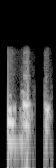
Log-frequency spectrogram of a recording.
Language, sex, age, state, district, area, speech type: Bengali, male, 18-30, West Bengal, Uttar Dinajpur, urban, conversation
